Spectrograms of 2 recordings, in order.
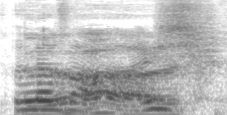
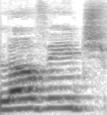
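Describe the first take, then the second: First: Said in a posh, Oxford-like accent. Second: Said in a plain, everyday accent.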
